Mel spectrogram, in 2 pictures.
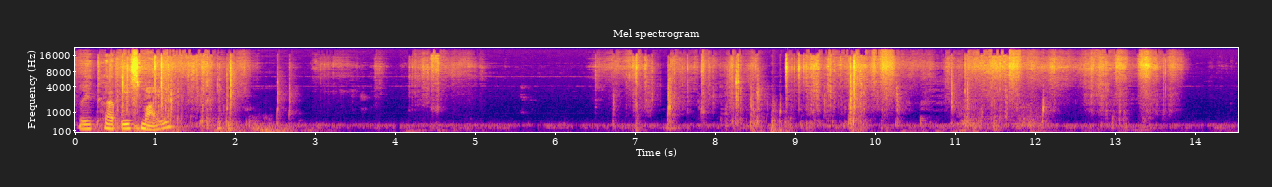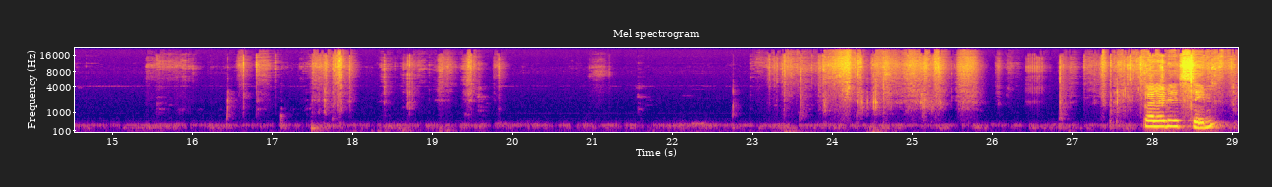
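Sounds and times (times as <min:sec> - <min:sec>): paper and packaging rustling: 0:00.0 - 0:02.3, 0:06.7 - 0:13.8, 0:23.4 - 0:25.8, 0:27.3 - 0:29.0.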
